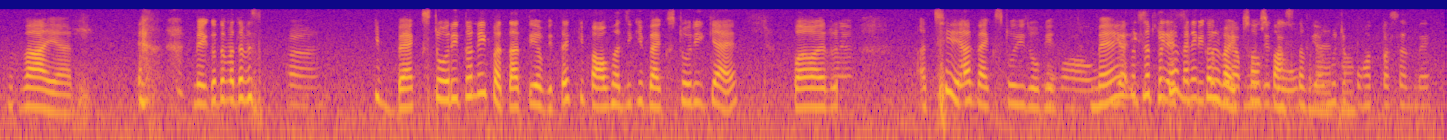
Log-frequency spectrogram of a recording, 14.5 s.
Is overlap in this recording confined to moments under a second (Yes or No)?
No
